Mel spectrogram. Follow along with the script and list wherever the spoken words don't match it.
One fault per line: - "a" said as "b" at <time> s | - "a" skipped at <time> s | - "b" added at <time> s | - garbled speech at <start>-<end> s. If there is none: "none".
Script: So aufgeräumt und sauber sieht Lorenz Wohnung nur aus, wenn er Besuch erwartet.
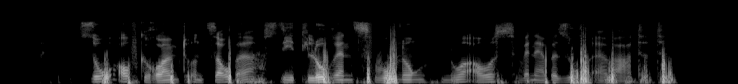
none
